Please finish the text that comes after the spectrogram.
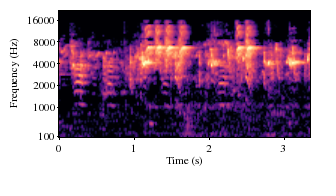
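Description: A Bengalese finch sitting on eggs chirps on a small farm, giving repeated high, bright tweets in quick irregular bursts, close and clear against a quiet background, with no talk.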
